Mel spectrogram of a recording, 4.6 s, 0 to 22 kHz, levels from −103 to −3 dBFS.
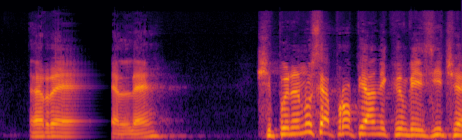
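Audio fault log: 0.63–1.14 s, call audio freeze: the sound stalls and its last instant is stretched into a fading buzz, then about 140 ms of silence, before resuming where it stopped. Nothing is lost, and everything after runs about 0.48 s late. Packets were likely held up in transit, emptying the jitter buffer.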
